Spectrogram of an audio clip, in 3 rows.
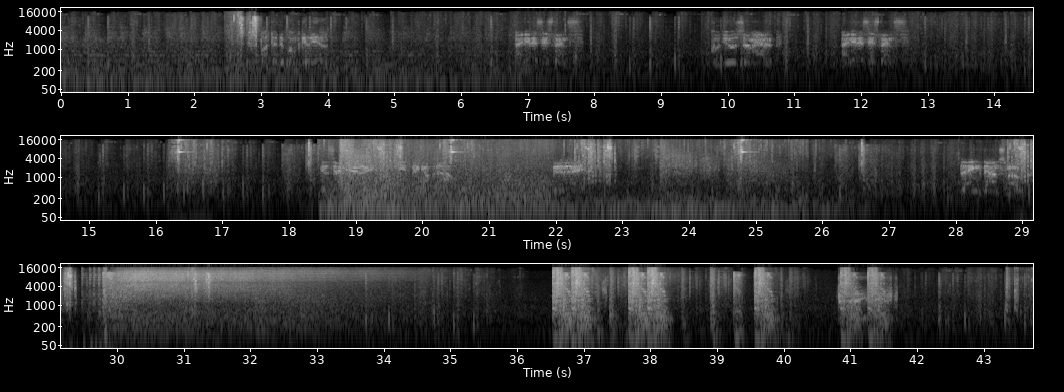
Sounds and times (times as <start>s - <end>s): Speech: 2.8s - 4.0s, 6.8s - 7.8s, 9.8s - 10.8s, 11.7s - 12.8s, 18.4s - 20.5s, 22.0s - 22.5s, 28.0s - 29.1s.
